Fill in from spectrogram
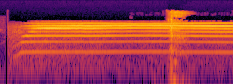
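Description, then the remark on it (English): A screaming frog call: one long, loud, steady high-pitched wail that sweeps up briefly at the start, then holds a single rich buzzy tone, with a short noisy burst near the end. “If you're wondering, that's what a screaming frog sounds like.”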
